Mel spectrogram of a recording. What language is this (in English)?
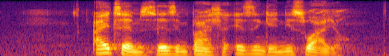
Zulu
